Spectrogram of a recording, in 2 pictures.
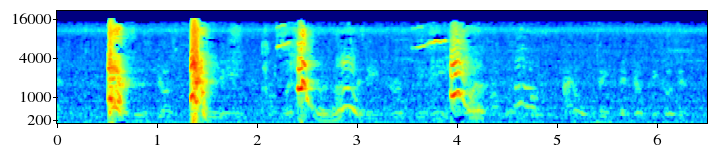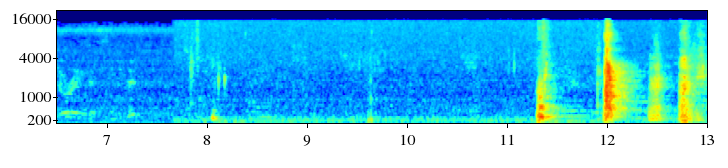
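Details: A young dog gives four sharp, snappy barks about a second apart, then a long quiet spell with faint small noises, then a fast cluster of harsh yaps at the end.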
